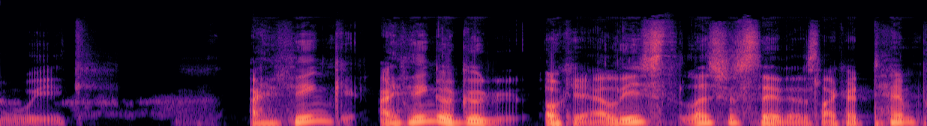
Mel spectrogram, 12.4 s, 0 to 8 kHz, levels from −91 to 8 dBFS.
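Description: Speech running throughout at the wrong sample rate, slowed to a third of its speed and dropped about 19 semitones, which fits 48 kHz audio played back at 16 kHz. Pitch, formants and tempo all fall by that same ratio, unlike a pitch shift or time-stretch, which alters only one.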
